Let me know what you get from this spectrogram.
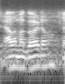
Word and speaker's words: Alamogordo: You were born in, is it pronounced Alamogordo? – That's right.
